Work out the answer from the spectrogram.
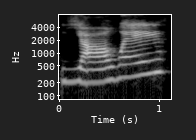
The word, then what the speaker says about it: Yahweh: when you look at Yahweh in its original form, it actually didn't have any vowels. And if you were to pronounce it, it's actually like a breath, like breathing in and out.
